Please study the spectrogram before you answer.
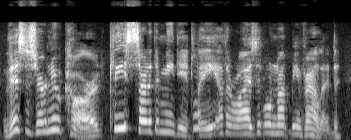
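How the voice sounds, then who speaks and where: A man's voice: sits high, big pitch swings, brisk. A man voicing a formal, upbeat company letter writer, announcing things in a story reading.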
